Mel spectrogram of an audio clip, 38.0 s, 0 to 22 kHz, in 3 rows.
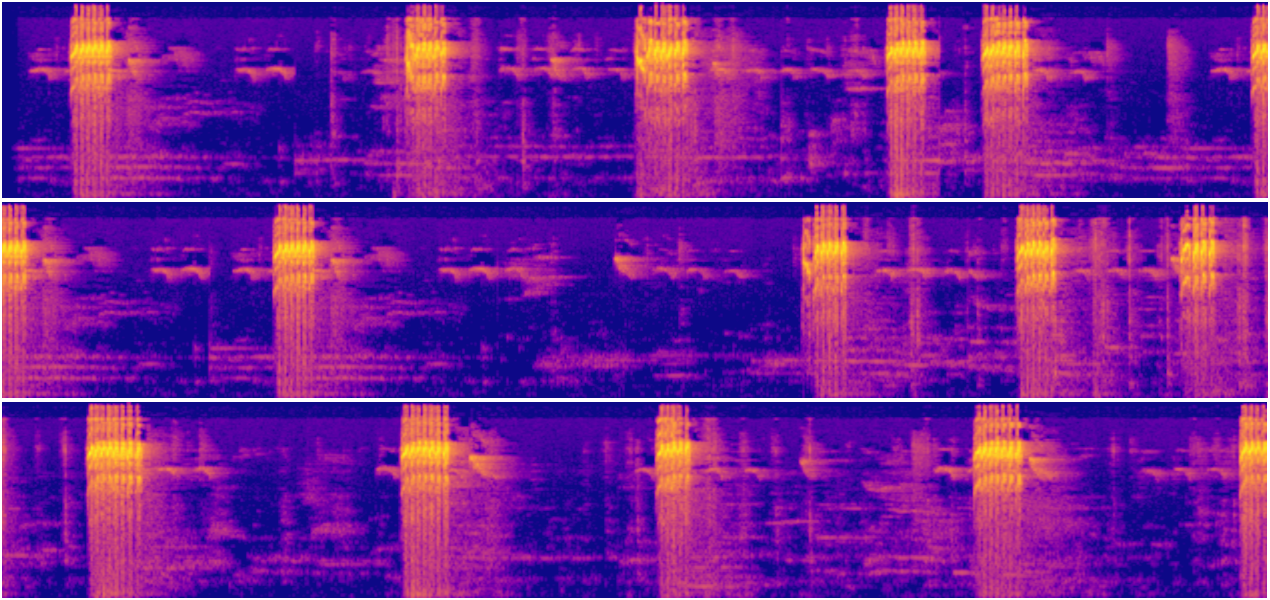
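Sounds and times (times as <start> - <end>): high-pitched bird calls: 0.7 - 1.5, 3.8 - 4.7, 6.3 - 7.4, 8.4 - 10.6, 12.5 - 13.2, 15.4 - 16.2, 20.6 - 21.9, 22.8 - 25.2, 26.2 - 27.1, 29.2 - 30.4, 31.8 - 33.4, 34.8 - 35.9, 37.6 - 37.9
soft bird twitters: 0.7 - 1.5, 3.8 - 4.7, 6.3 - 7.4, 8.5 - 10.6, 12.5 - 13.3, 15.4 - 16.2, 20.7 - 25.2, 26.2 - 27.5, 29.3 - 30.4, 31.8 - 32.7, 34.8 - 35.9, 37.6 - 37.9.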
